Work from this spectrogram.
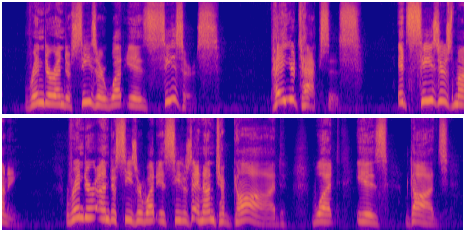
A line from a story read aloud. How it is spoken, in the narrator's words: he says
